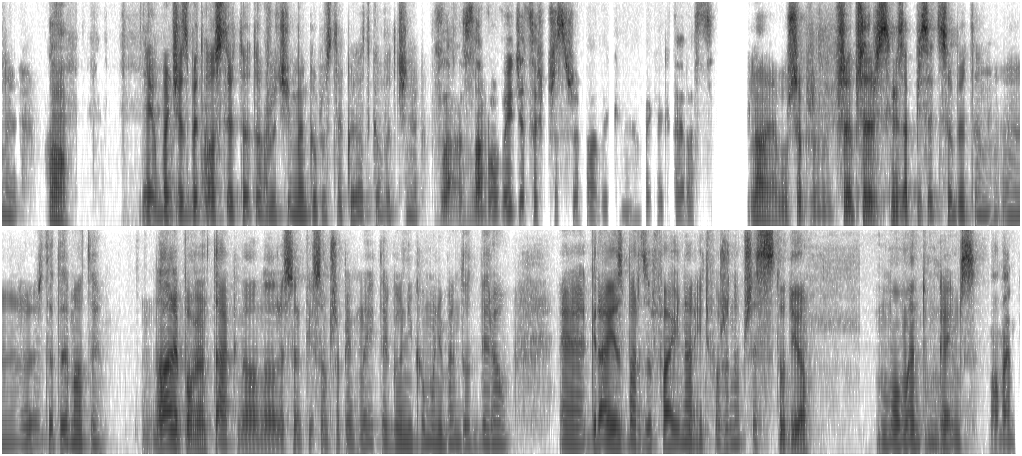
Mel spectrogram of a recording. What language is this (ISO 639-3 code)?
pol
